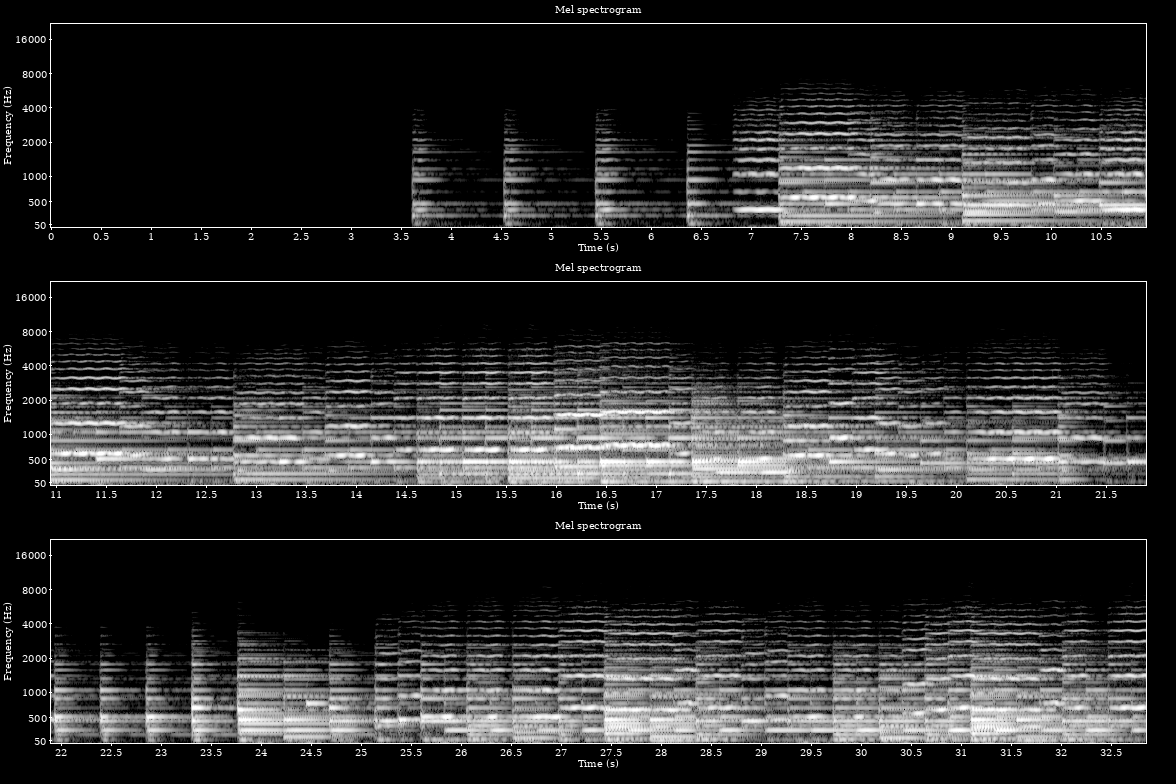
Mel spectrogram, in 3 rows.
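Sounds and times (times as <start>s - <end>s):
piano: 3.6s - 32.8s
violin: 6.8s - 32.8s.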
